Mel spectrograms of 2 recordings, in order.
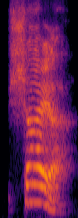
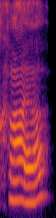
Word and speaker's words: Kaya: So I will tag Shire. Did I say it right? Okay, so it's Kaya, but it's okay. Kaya. It's pretty close. Kaya or Kaya, yeah, whichever you want to, whichever's easier. Okay, so I'm going to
